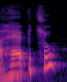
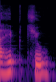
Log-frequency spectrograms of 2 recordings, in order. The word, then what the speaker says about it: réptil: jacaré eles são répteis Então você fala réptil mas também pode falar repetiu estranho para caramba né pensa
